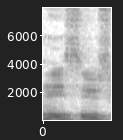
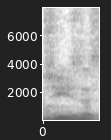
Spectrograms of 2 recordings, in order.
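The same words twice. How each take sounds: First: The name is said with a Spanish pronunciation. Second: The name is said with an English pronunciation. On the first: This is how friends with that name were called. "I always pronounce it Jesus because you know, all the friends I had growing up that were named Jesus" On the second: This is how the character is called on the show. "I saw him call him Jesus"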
